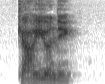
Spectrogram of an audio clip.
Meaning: 1. to ring, chime, peal (of bells) 2. to proclaim loudly, vehemently
- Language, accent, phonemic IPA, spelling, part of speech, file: French, France, /ka.ʁi.jɔ.ne/, carillonner, verb, LL-Q150 (fra)-carillonner.wav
